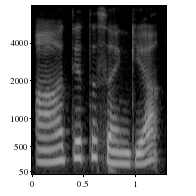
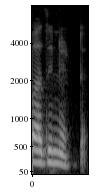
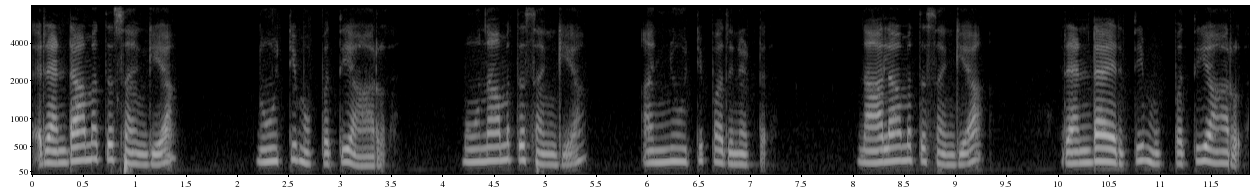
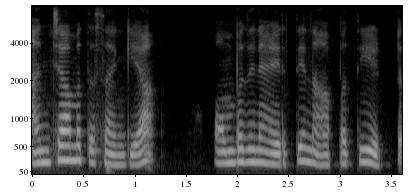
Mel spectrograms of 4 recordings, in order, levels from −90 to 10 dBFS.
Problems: low volume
